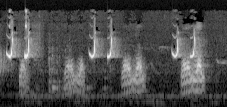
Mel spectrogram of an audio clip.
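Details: Female common quail, recorded as a lure for quail hunting and netting. High, sharply hooked whistled notes come in pairs. Each pair alternates with lower, grating, buzzy phrases, and the pattern repeats about three times.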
